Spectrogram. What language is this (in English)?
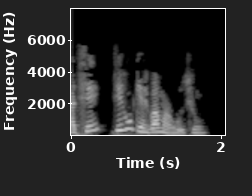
Gujarati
